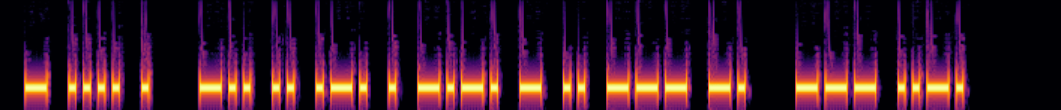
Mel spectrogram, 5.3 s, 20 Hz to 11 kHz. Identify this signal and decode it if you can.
Morse code, heard as a keyed tone, about 33 wpm, 700 Hz. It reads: THE DIRECTION OF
